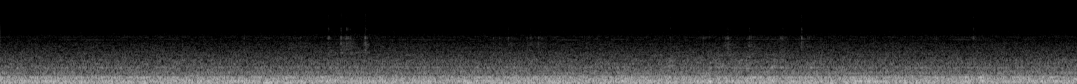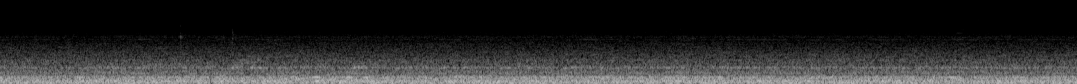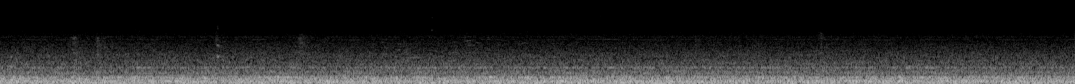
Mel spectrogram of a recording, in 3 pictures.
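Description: Airliner cabin noise in cruise: a steady rush of engine and airflow noise, heaviest in the low end, with faint steady hums in it.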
